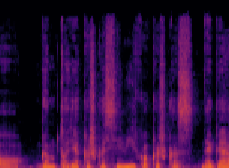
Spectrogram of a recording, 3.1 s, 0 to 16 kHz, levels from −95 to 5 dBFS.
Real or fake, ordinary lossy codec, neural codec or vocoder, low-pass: fake; MP3, 96 kbps; vocoder, 44.1 kHz, 128 mel bands, Pupu-Vocoder; 14.4 kHz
